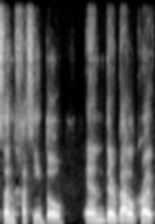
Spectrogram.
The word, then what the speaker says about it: San Jacinto: Jay AC I nto so if you might look at it and look at C it seems to be pronounced Jacinto but it is son Jacinto and their battle cry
